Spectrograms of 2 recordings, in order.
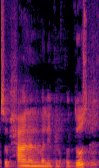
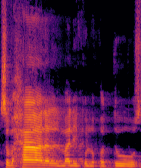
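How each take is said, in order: First: The last word is said short. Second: The last word is drawn out long.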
